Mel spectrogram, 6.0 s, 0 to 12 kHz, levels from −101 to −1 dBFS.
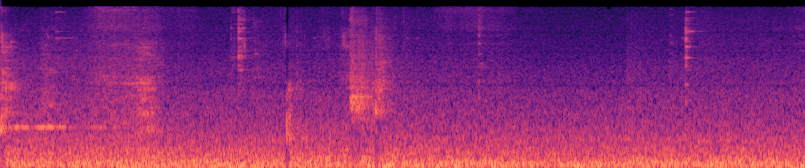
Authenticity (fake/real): real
